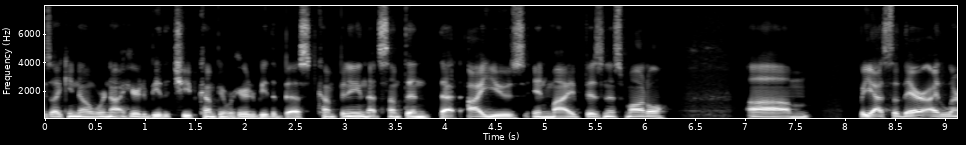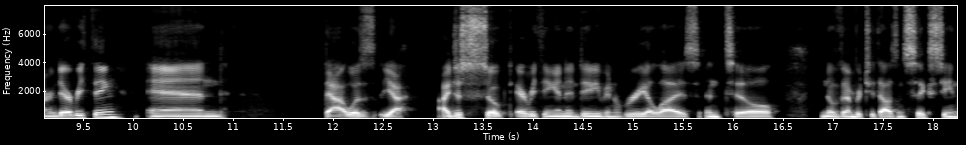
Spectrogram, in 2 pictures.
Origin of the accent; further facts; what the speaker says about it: Chino Hills, California, United States; where I grew up in Chino Hills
